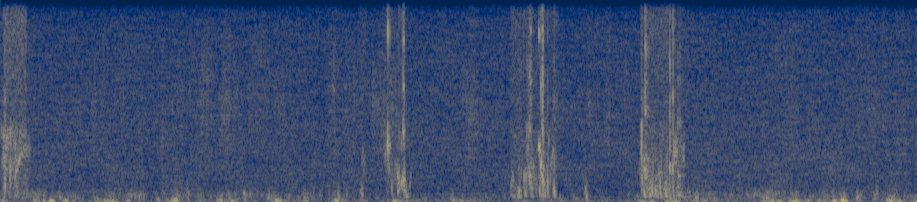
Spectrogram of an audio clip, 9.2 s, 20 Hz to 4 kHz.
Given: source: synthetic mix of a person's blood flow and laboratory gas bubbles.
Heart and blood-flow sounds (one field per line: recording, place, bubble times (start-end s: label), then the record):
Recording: Doppler ultrasound of blood flow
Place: subclavian vein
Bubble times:
0.00-0.31 s: bubbles
3.59-3.66 s: bubbles
3.83-4.12 s: bubbles
5.10-5.58 s: bubbles
6.39-6.86 s: bubbles
From the record:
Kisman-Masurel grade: 222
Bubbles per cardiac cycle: several, 3 to 8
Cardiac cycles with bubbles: 10 to 50%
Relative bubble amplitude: moderate (0.250 to 0.450)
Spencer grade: 2 (many but less than half of the cardiac periods contain bubble signals, singularly or in groups)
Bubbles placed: anywhere in the cardiac cycle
